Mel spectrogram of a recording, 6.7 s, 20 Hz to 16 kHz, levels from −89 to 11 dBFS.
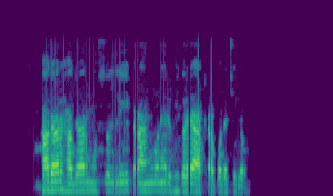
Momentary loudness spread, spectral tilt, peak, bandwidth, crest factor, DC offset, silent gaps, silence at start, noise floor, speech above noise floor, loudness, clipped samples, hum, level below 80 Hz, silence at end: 16 LU; -8 dB/octave; 0 dBFS; 7.4 kHz; 18 dB; under 0.1%; none; 0.85 s; under -90 dBFS; over 72 dB; -18 LUFS; under 0.1%; none; -54 dBFS; 1.8 s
